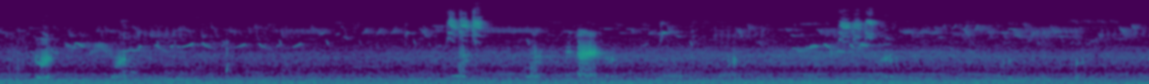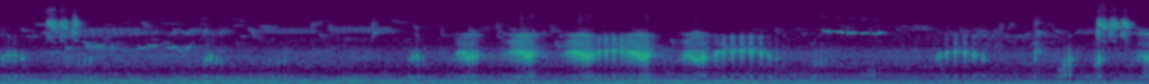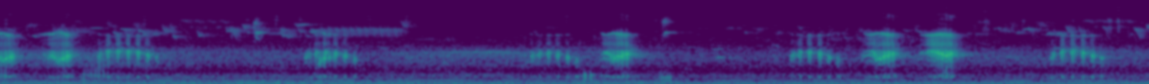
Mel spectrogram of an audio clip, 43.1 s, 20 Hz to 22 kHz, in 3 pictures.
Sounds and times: frogs 5.6 - 9.8
frogs 14.3 - 17.2
frogs 19.4 - 24.6
frogs 26.0 - 30.8
frogs 32.5 - 33.2
frogs 35.2 - 37.1
frogs 38.6 - 40.9
frogs 41.8 - 42.6

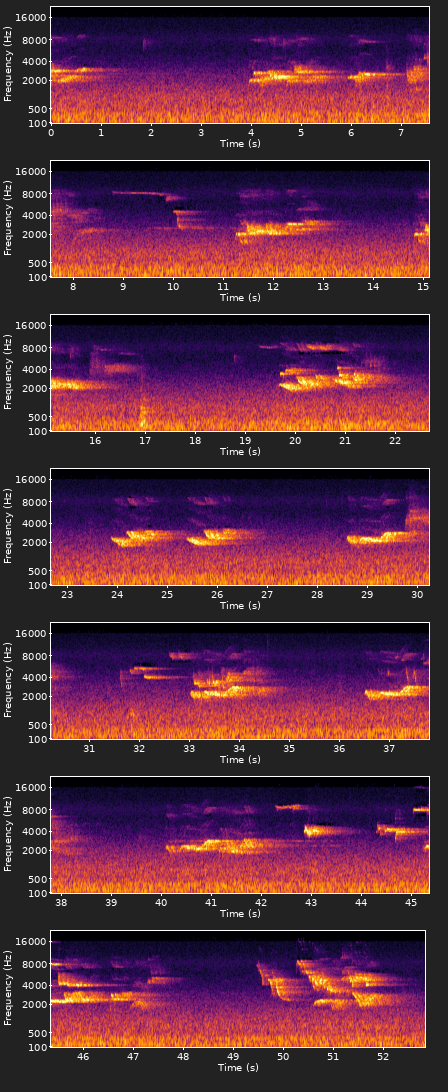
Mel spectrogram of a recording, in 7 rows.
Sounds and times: two blackbirds 4.0 - 13.5

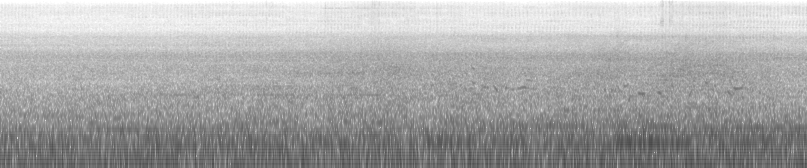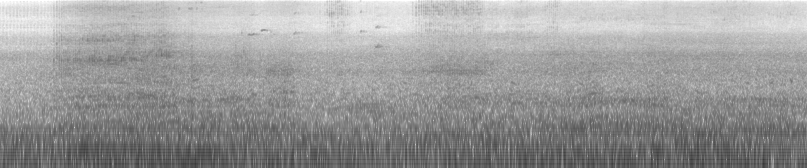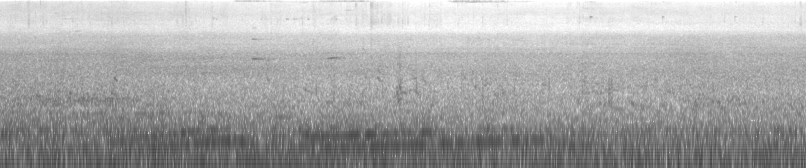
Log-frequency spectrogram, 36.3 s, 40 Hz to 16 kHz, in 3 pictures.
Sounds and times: Various shops voices 7.0 - 36.3
Traffic Sound 8.8 - 36.3
Motorcycle sound 12.9 - 26.9

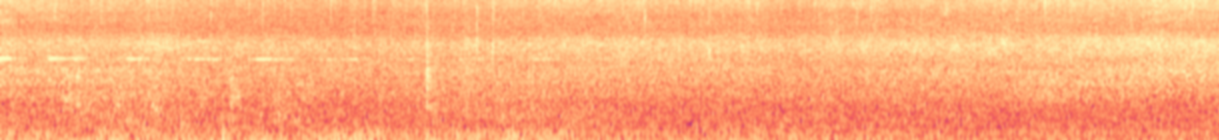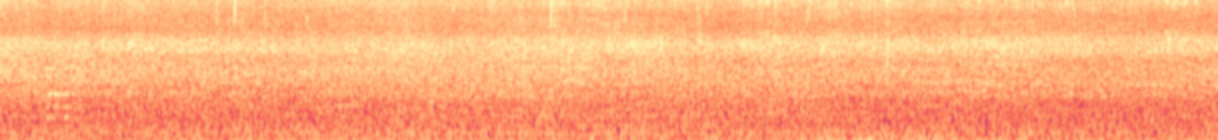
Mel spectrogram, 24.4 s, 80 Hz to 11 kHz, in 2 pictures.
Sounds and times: Thunderstorms 0.0 - 7.4

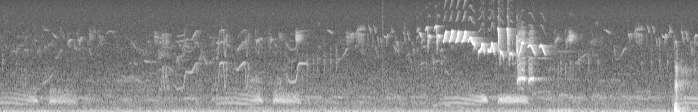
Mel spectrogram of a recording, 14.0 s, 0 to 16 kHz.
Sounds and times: pheasant 0.0 - 13.9
blackbird 0.2 - 13.9
willow warbler song 6.9 - 13.9
crow 10.0 - 10.8
blackcap 13.5 - 13.9
wood pigeon 13.5 - 13.9
yellowhammer 13.5 - 13.9

